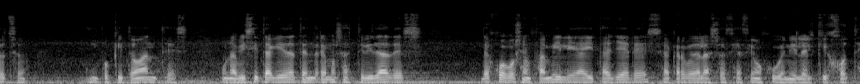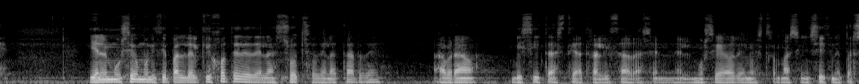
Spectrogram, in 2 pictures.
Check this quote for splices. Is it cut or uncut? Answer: uncut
